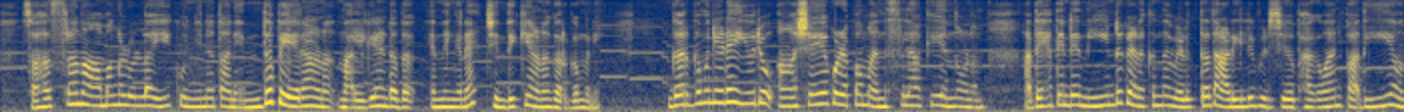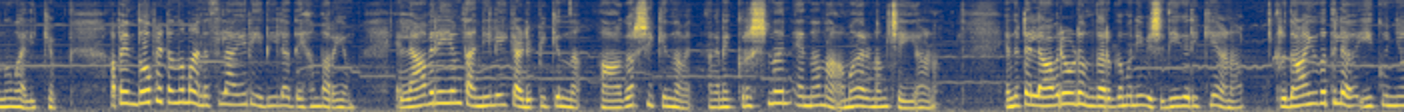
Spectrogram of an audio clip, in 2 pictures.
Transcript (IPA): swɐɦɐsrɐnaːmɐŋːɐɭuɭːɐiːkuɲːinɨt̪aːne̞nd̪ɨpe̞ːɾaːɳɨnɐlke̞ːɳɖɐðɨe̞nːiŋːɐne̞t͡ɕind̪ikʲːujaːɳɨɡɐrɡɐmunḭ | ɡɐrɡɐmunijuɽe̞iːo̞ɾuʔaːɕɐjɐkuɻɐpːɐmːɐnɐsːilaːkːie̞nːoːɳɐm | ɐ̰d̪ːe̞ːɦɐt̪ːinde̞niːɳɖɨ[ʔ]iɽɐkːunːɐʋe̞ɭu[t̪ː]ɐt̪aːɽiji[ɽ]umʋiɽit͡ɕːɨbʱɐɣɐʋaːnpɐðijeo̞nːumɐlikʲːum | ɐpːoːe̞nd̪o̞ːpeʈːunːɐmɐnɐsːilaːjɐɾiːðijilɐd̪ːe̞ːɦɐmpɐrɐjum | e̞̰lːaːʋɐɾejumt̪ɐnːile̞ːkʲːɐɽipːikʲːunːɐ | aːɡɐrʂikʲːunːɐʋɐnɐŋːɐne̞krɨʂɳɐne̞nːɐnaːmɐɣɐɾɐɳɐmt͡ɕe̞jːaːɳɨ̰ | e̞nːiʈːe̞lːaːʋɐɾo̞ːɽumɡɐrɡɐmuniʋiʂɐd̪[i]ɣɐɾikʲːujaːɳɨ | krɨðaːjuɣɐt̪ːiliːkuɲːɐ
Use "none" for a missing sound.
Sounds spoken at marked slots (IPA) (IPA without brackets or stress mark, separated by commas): k, t̪ː, l, iː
